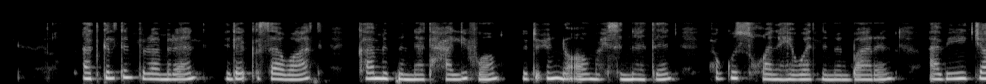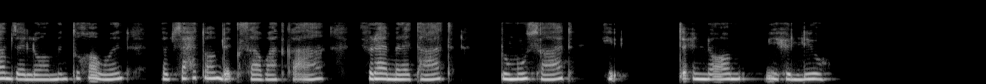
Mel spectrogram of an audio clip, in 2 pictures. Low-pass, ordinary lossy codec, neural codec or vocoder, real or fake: 7.2 kHz; MP3, 48 kbps; codec, 16 kHz, 8 kbps, FunCodec, trained on Chinese and English, 25 frames a second; fake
